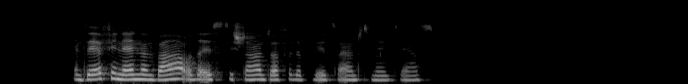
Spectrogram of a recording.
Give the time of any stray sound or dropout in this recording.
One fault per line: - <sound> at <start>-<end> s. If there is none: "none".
none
